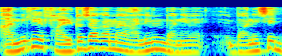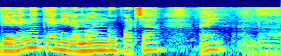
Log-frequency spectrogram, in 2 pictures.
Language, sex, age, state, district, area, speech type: Nepali, male, 18-30, West Bengal, Darjeeling, rural, spontaneous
